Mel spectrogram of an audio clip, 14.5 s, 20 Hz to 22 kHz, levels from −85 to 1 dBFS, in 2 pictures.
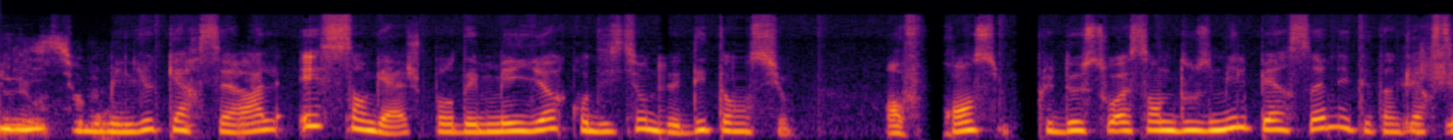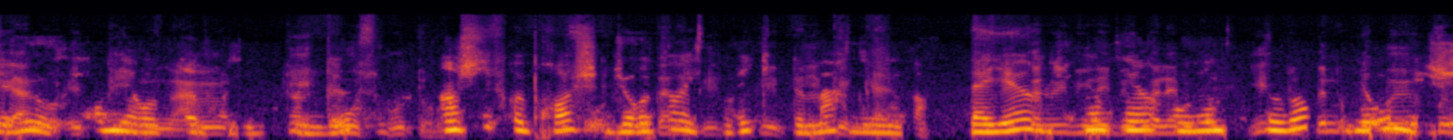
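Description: Right at the start, from 0.15 to 0.26 s, there's a faint echo leak: a delayed copy of the speech trailing by 265 ms, about 20 dB below the main level. That's most likely the far end playing the call on a loudspeaker, with its echo canceller letting some of the mic pickup slip back to us. It's brief and quiet, more a ghostly scrap than a clear repeat.

Overlapping that, from 0.18 to 0.48 s, we get speech suppressed in double talk. The speech dips by up to about 10 dB for roughly 300 ms. The likely story is that the canceller couldn't tell the local talker from its own loudspeaker echo while both were active, so it pulled everything down. You hear a short sag in level rather than a full dropout.

From 3.09 to 3.74 s there's a run of repeated stalls, a stutter. The jitter buffer ran dry four times, and the receiver stretched the last bit of sound to cover each gap. That adds up to 109 ms of filler, with the longest single gap at 41 ms and nothing actually lost. 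It comes across as a dragging, hiccupy stretch, roughly a sixth of that span being fill.

Then come two call audio freezes. The first runs from 4.59 to 4.73 s and the second from 5.07 to 5.21 s, filling 122 ms and 113 ms respectively. Packets were likely held up in transit, so the buffer emptied and the receiver carried the last sound forward as a fading buzz. That fade goes fully silent for about 40 ms in the first and 60 ms in the second. When playback resumes it picks up where it stopped, so the gap is inserted and nothing is skipped.

From 7.30 s to the end, speech suppressed in double talk returns, and it's much heavier this time, with drops as deep as about 25 dB. Again it's likely the canceller choking on simultaneous talk. The speech ducks hard while the other side is active.

Alongside it, from 7.51 to 9.76 s, there's a longer echo leak at the same 265 ms delay, sitting about 25 dB down. 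It's likely the same loudspeaker path, giving a faint trailing copy under the speech.

From 10.30 to 11.55 s there's a jitter buffer speed-up. The buffer had built up more audio than it wanted, so the receiver trimmed tiny pitch-period-sized chunks over and over, about a tenth of a second in all. Playback runs at 108% speed with the pitch unchanged, so the speech just sounds a bit rushed.

Finally, from 12.80 s to the end, the echo leak is back and it's loud: the same 265 ms delay, but only about 5 dB below the speech. The far-end canceller is likely barely touching it here, so you hear a strong delayed double of the speech right on top of it.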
